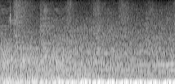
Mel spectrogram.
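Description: A car's engine rumbles low and steady, growing slightly louder as it approaches, with no voices over the hum.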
